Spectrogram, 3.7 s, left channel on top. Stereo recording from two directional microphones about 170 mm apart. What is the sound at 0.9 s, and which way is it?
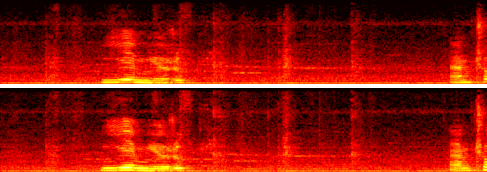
Speech, 35° right (ahead or behind).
